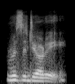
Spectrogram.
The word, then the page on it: residuary: Indian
